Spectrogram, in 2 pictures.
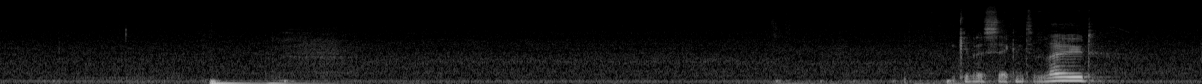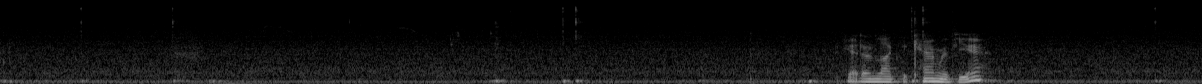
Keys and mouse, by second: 13.2-14.0 middle drag, 17.8 click, 21.3 drag, 23.9-24.0 middle drag.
